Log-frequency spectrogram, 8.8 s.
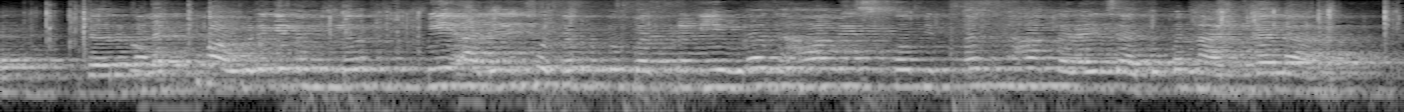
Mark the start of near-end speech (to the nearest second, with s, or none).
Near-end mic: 1 s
